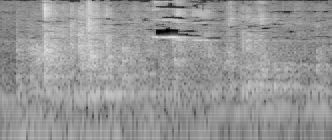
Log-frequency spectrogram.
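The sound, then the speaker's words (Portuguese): A steady mechanical rumble with a soft sliding whoosh of elevator doors gliding open, continuous and fairly quiet with faint higher scraping tones over a low hum. “As portas se abriram.”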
